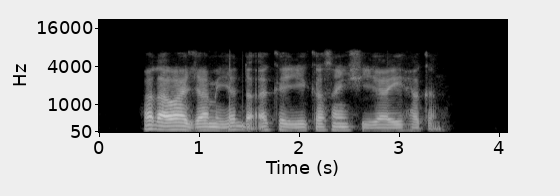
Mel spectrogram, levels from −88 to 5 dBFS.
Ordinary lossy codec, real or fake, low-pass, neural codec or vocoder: Opus, 32 kbps; real; 7.2 kHz; none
